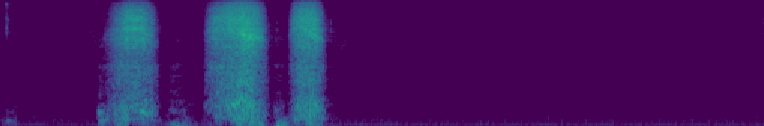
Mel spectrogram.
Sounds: Sniff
